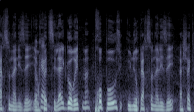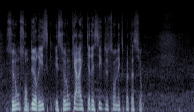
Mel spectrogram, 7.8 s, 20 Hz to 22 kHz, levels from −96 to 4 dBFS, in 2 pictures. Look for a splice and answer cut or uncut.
cut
